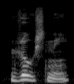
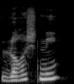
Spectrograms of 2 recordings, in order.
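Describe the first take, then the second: First: Said in the usual way. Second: रोशनी as रौशनी, open o, rising; wrong pronunciation. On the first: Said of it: "शुद्ध". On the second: Shown as a demonstration. Teacher showing a common error, रोशनी as रौशनी. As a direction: widen रो to रौ in रोशनी. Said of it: "अशुद्ध".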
